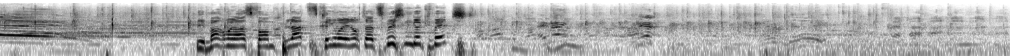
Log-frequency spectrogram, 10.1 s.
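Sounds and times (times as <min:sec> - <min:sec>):
audience cheering: 0:00.0 - 0:06.6
audience applause: 0:00.0 - 0:10.0
speech: 0:02.0 - 0:04.9
laughter: 0:08.6 - 0:10.0.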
